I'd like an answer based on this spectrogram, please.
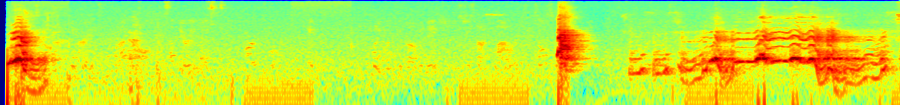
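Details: Sombra, a pet dog, cries over a guarded chew bone that another small dog, Decker, is near: a person speaks briefly, then a sharp yelp and a run of wavering, whiny barks and moans close the recording.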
